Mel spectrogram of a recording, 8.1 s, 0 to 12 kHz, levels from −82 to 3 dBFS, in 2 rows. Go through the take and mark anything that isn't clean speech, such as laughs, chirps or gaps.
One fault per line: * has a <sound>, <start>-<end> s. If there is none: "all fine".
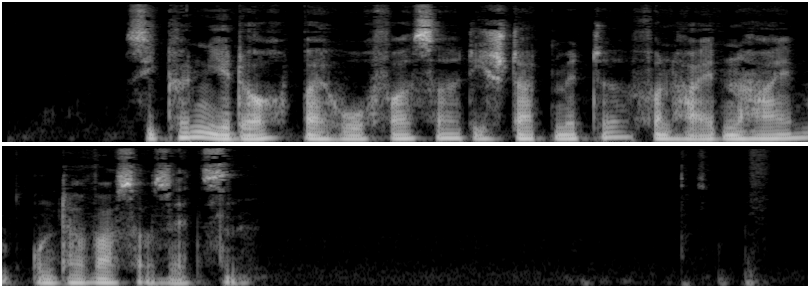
all fine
